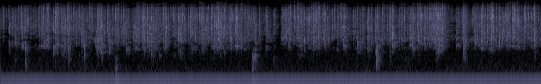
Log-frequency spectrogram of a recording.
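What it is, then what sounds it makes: Plastic bubble wrap being crumpled. A bundle of clear plastic air-bubble wrap with hollow, empty air cells, lying on a grey table, is squeezed, crumpled and rubbed with the fingertips and palm of one hand. It makes a dense, continuous, bright crinkling and crackling with many quick snaps, easing briefly midway before building again. A faint steady low hum runs underneath.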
